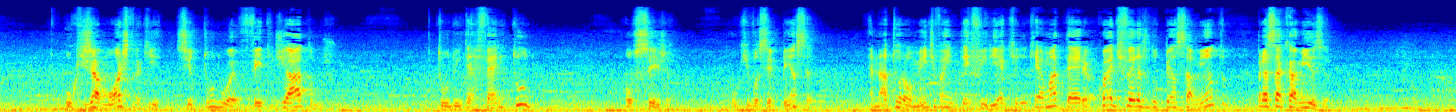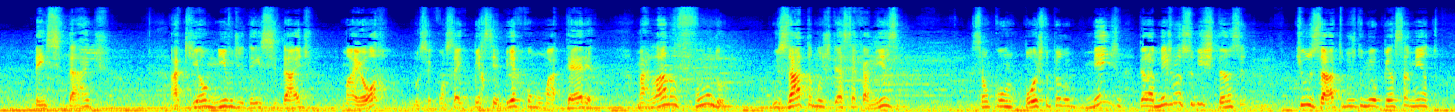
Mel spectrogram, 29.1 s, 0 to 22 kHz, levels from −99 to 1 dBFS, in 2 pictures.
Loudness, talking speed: -24 LUFS, 145 wpm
